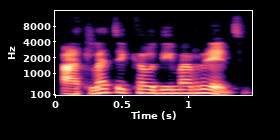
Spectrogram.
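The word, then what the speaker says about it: Atlético de Madrid: Atletico de Madrid. You have to say it Spanish and roll your R's.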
